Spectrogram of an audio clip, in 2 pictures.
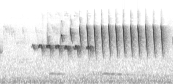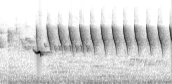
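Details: Bar-winged prinia, called ciblek kristal, in spirited 'nembak' song: a short buzzy lead-in followed by an even, metronomic string of sharp high chips, about three to four per second, in two runs.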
